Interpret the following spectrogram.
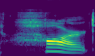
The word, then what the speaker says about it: heart: practicing hot hot and heart is the same as hot but you have the tongue to curl back and if you can't hear your R sound maybe you're not holding it in the r position long enough to hear the r noise hard and then you end with a t but you don't hear the T hot hat HUD and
